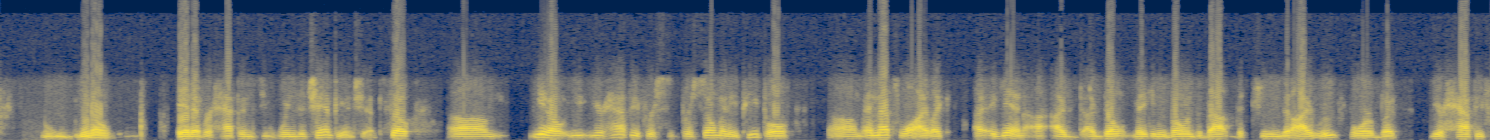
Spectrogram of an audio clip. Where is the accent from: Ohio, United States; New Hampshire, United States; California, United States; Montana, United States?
California, United States; Los Angeles; moved away; I'm from Los Angeles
